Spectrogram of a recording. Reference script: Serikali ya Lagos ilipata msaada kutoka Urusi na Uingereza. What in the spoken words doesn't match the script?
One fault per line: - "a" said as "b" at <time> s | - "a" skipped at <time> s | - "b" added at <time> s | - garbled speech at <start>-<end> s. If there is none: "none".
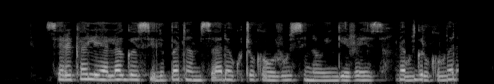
- garbled speech at 3.9-4.6 s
